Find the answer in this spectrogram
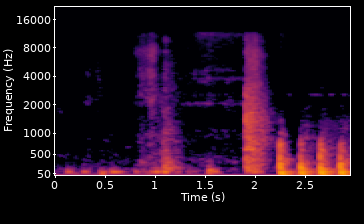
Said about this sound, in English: Right. I knocked on the table.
